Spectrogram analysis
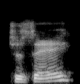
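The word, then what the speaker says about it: Turzai: Okay, so in your meeting with the speaker, let me make sure I pronounce the name right. Turzay, Turzay. Turzay.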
